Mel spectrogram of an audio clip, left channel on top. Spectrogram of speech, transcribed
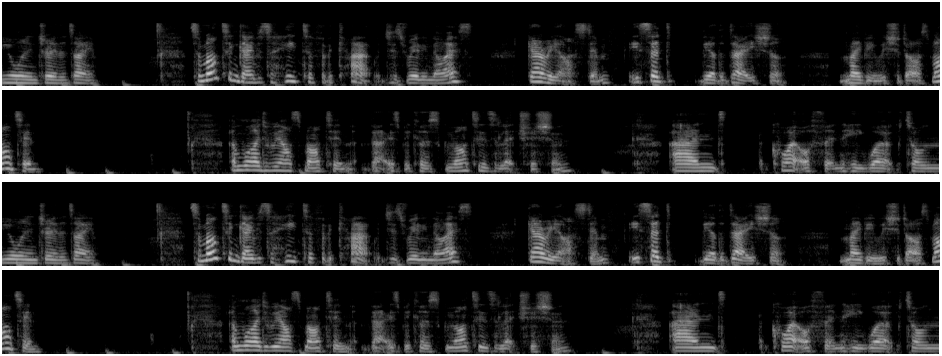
during the day. So Martin gave us a heater for the cat, which is really nice. Gary asked him. He said the other day, maybe we should ask Martin. And why do we ask Martin? That is because Martin's an electrician, and quite often he worked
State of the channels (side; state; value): both; normal; correlation 0.32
